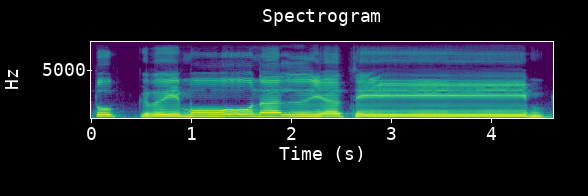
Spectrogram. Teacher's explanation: میم ساکن پڑھا جائے گا وقف کی صورت میں، وقف بالاسکان ہوگا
